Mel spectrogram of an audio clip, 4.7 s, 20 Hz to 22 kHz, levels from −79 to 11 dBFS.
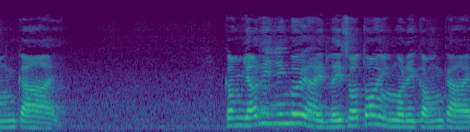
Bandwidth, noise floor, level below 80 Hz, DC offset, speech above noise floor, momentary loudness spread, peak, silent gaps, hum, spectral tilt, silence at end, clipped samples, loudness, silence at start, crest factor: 14 kHz; -48 dBFS; -64 dBFS; under 0.1%; 26 dB; 7 LU; -6 dBFS; none; none; -4.5 dB/octave; 0 s; under 0.1%; -22 LUFS; 0 s; 16 dB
